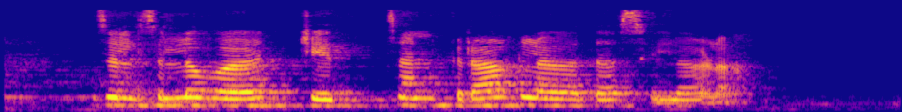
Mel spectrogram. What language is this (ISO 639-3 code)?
pus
